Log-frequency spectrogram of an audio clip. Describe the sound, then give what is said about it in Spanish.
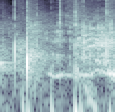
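A brief musical jingle for a radio segment opens with crisp, rhythmic handclap-like hits over a steady sustained tone, loud, lasting under a second. “Vamos a ver si tenemos la cortina que a ella tanto le gusta.”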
